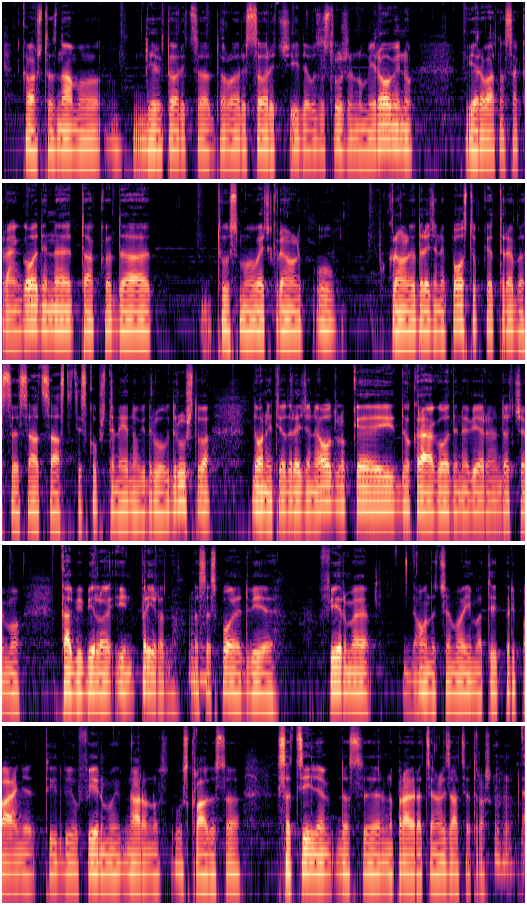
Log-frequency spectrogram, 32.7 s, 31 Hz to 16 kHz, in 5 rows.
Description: U subotnjim Gradskim minutama gradonačelnik Labina Donald Blašković govorio je o promjenama u funkcioniranju gradskih tvrtki te je najavio spajanje Labin stana i Labina 2000 u jednu tvrtku: (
